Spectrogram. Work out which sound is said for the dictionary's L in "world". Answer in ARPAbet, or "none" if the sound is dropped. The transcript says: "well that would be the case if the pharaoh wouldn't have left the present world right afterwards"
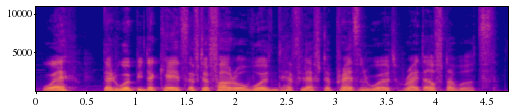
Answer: none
